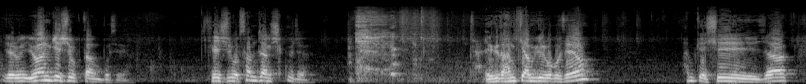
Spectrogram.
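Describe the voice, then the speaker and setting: A man's voice: fairly high pitch, fairly quick, long pauses, a little hiss or hum. A male pastor preaching a sermon in church, talking conversationally and asking his listeners frequent rhetorical questions.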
